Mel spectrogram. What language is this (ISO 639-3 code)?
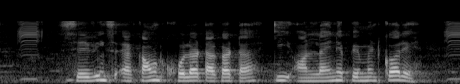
ben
